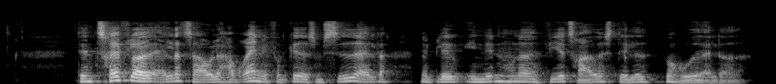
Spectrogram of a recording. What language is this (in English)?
Danish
